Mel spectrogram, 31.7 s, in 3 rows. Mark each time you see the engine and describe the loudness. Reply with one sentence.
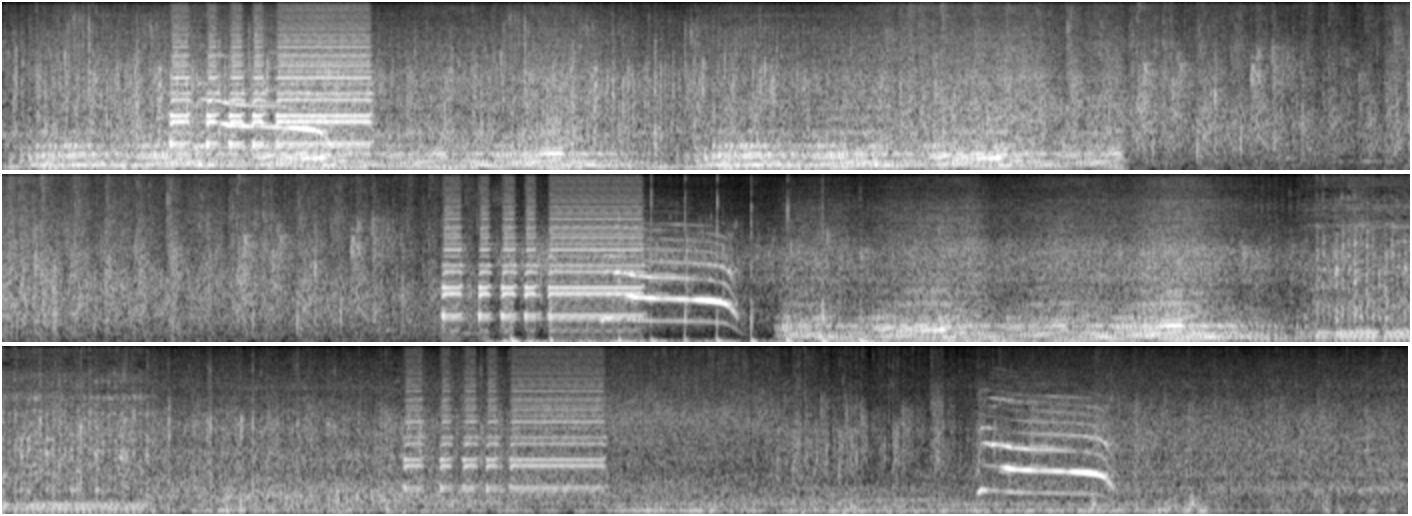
You can hear the engine from 0.0 to 8.4 s, at a steady volume; and from 16.3 to 31.6 s, getting quieter.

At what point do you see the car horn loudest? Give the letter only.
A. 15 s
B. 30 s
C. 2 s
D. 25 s
C.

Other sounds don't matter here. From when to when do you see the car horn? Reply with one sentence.
You can hear the car horn from 1.2 to 2.8 s, from 13.8 to 15.4 s and from 24.1 to 25.7 s.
